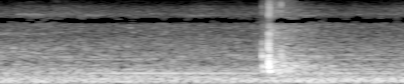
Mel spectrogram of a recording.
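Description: A sneaker dropped onto a tiled floor, landing with one sharp slap about two-thirds of the way in, over a steady low rumble.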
